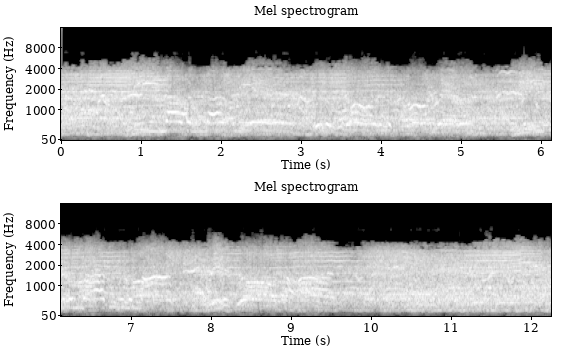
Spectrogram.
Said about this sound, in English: The crowd shrieks.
